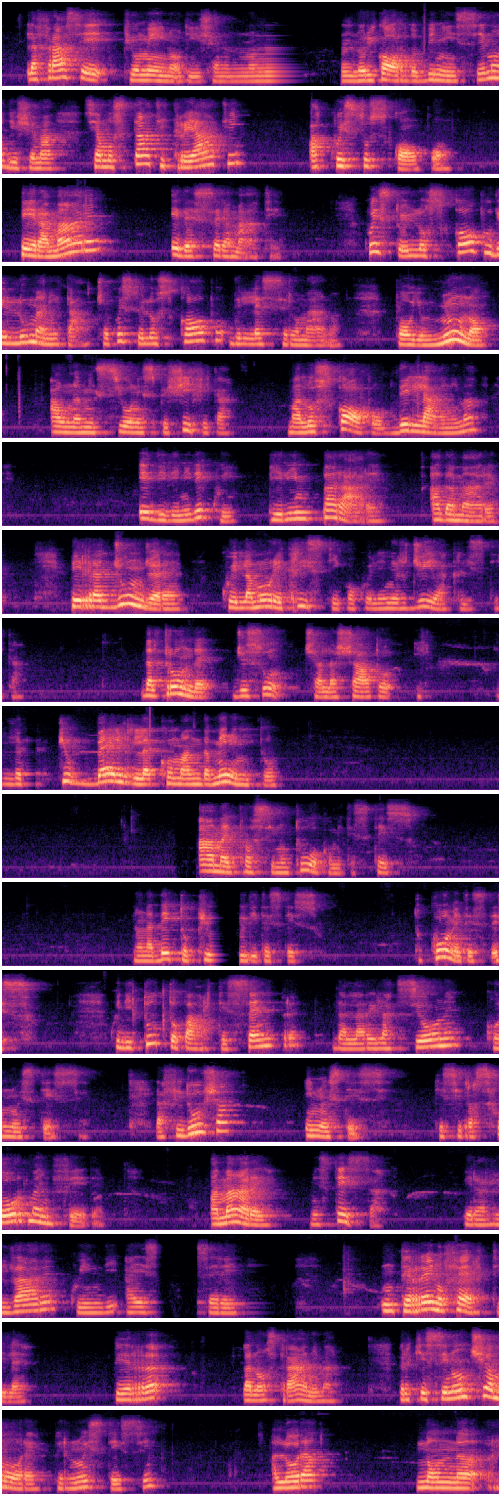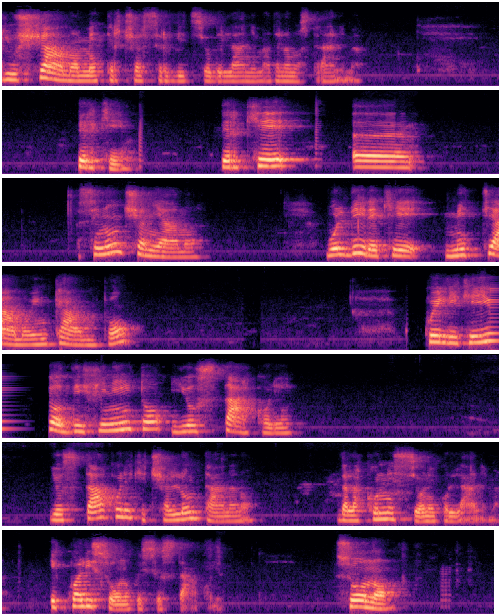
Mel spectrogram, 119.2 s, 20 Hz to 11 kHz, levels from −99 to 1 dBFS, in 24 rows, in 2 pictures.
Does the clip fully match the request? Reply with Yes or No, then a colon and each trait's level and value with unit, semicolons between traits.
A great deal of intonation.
Yes: wide, 6.4 semitones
